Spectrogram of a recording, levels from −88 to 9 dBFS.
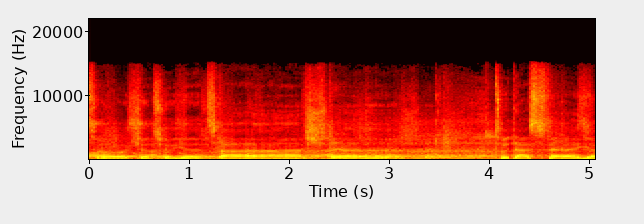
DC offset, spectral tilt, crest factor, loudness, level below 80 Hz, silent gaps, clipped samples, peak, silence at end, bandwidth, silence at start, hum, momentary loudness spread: under 0.1%; -4.5 dB/octave; 12 dB; -21 LUFS; -60 dBFS; none; under 0.1%; -8 dBFS; 0 s; 15.5 kHz; 0 s; none; 6 LU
